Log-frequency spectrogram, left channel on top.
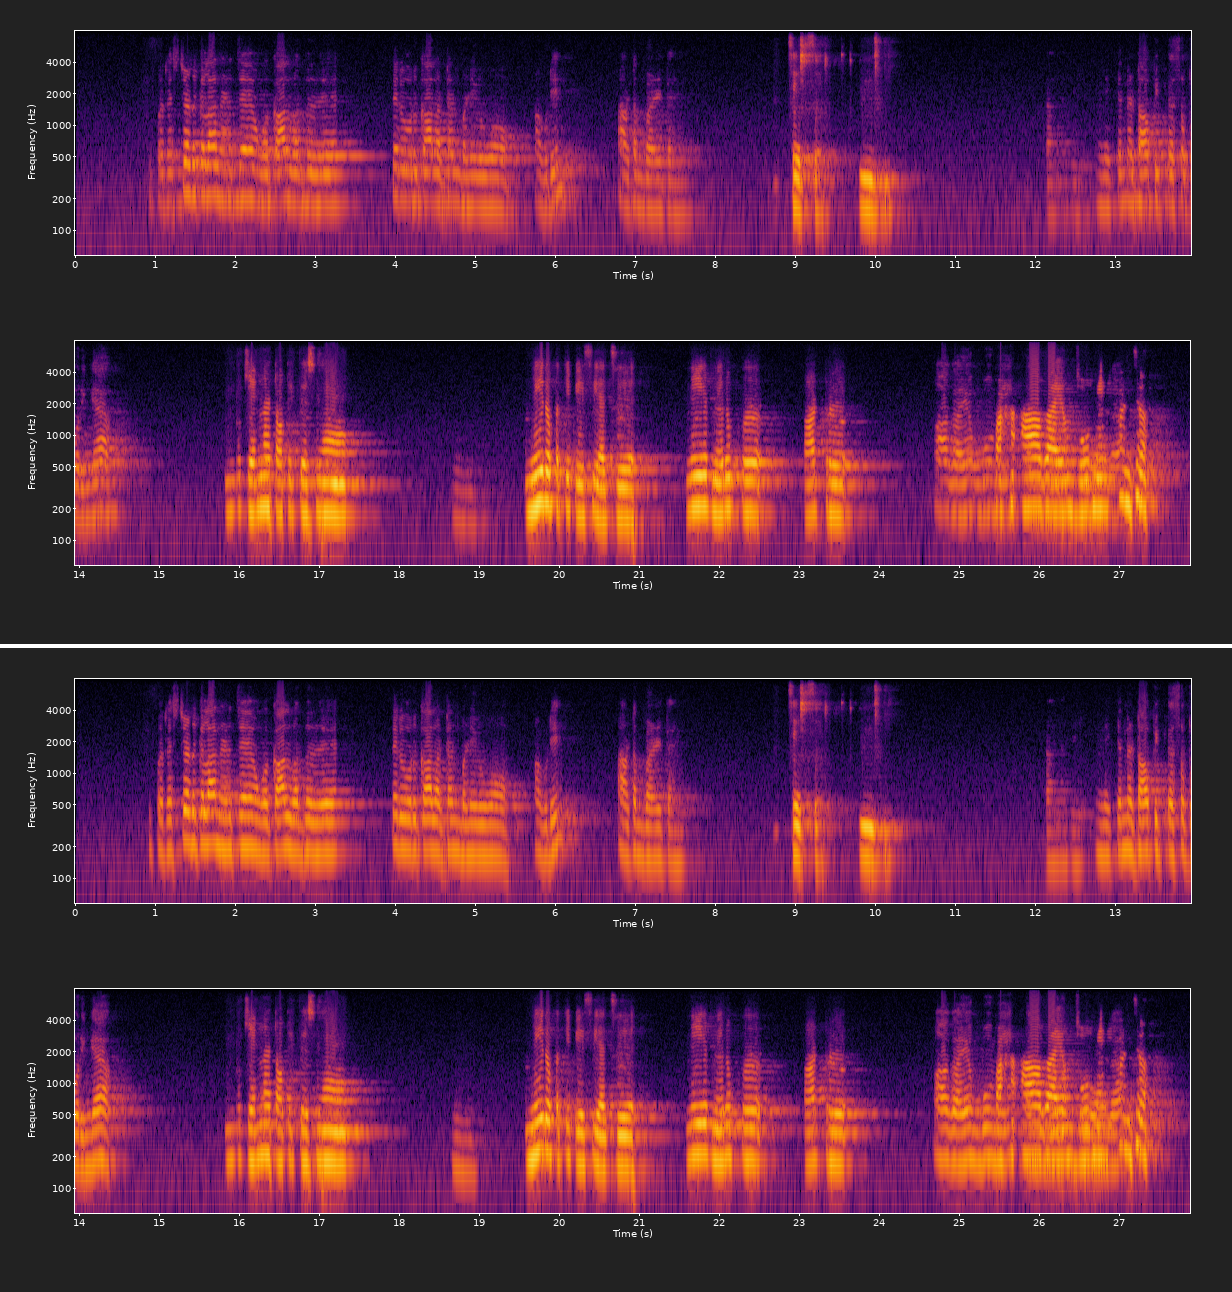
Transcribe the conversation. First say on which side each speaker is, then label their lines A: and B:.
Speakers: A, on the right; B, on the left.
A: இப்ப ரெஸ்ட் எடுக்கலான் நெனச் சே உங்க கால் வந்துது சரி ஒரு கால் அட்டன் பண்ணிடுவோ அப்டி அட்டன் பண்ணிட்டேங்
B: சேரி சேரி ம்
A: சரி இன்னைக்கு என்ன டாபிக் பேச போறீங்க
B: இன்னைக்கு என்ன டாபிக் பேசுவோ
A: உம்
B: நீரை பத்தி பேசியாச்சு நீர் நெருப்பு காற்று
A: ஆகாயம் பூமி
B: ஆ
A: பஞ்சபூதம்
B: ஆகாயம்
A: சொல்லுவாங்க
B: பூமி பஞ்சோ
